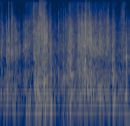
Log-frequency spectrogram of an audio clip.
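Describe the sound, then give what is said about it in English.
Crinkly, freshly inked newspaper pages rustle as they are flicked through, giving repeated loud papery swishes and crackles with no talking. “Flicking through them in the bureau, eyes swivelling, pages turning, I find out what's making headlines the old-fashioned way.”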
